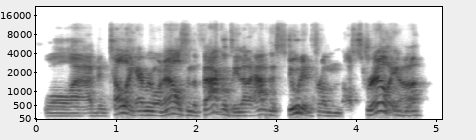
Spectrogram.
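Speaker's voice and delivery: guttural teacher voice.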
